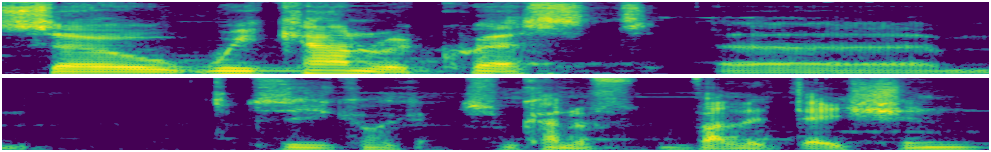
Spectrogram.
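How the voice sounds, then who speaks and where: A man talks in a fairly low voice at a fairly slow pace. His intonation is fairly even, though his loudness swings widely. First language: not English. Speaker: game jam organizer. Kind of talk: livestream talk. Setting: live broadcast from home. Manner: hesitant, many fillers. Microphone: echo.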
